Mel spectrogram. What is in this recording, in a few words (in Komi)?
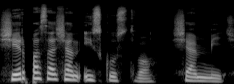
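серпасасян искусство сяммич, Komi, female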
